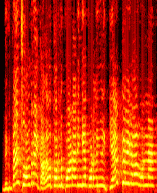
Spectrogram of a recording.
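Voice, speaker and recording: A woman's voice: extremely high pitch, big pitch swings, very fast, sharp tone, full character voice. A woman voicing a scolding middle-aged village husband in a cartoon, with a Kanyakumari Tamil accent. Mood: complaining. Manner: nagging, blaming. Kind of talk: cartoon voice acting.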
